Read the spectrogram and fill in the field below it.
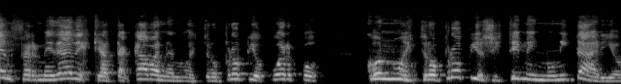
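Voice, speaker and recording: In an Argentine accent, the speaker talks at a fairly slow pace. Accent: Argentine Spanish (Rioplatense). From Argentina, Buenos Aires. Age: 60s. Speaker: physician. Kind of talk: medical lecture.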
